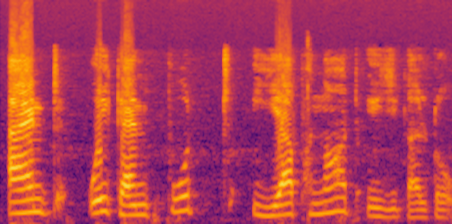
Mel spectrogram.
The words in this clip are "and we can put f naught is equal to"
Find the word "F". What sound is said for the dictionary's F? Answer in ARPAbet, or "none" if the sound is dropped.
P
